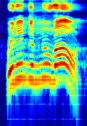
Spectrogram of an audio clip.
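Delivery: high, loud shout, repeating the demand; forceful shout. Retold or imitated. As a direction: slam the point home at full voice.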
